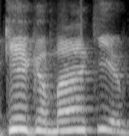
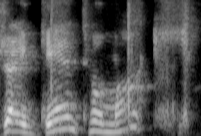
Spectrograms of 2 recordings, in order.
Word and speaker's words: Gigantomachia: No, you're saying Gigamekia, but man, there's a T-O in there. Okay, I know. Don't you? We've been over this. It's Gigantomachia.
